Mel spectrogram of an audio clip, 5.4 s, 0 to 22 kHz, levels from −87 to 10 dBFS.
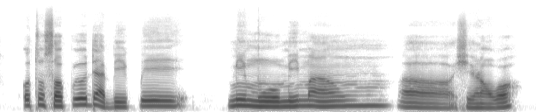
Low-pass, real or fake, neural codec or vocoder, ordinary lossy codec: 19.8 kHz; fake; autoencoder, 48 kHz, 128 numbers a frame, DAC-VAE, trained on Japanese speech; none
